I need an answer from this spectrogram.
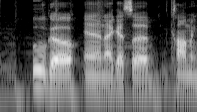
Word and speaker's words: Hugo: It's spelled H-U-G-O, so people call him Hugo or Hugo. It's Ugo, and I guess a common question that people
